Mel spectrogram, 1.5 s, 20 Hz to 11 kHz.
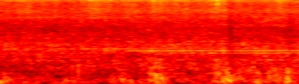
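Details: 1995 Ford F-250 after a no-spark fault was fixed by replacing the ignition coil, plus a new cap and rotor: low, even idle rumble with no misses or knocks, idling smoothly.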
